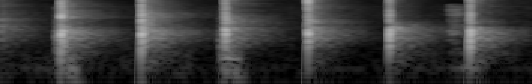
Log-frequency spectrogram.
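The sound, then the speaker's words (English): Six sharp, crisp hand claps in a steady, even rhythm, each one a quick bright smack that fades fast, with no talking underneath. “Guys, are we applauding?”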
